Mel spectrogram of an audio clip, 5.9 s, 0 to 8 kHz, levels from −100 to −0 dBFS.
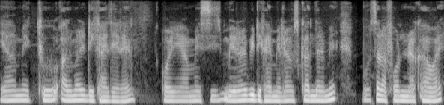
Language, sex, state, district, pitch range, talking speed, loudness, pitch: Hindi, male, Arunachal Pradesh, Papum Pare, 130-145 Hz, 265 wpm, -18 LUFS, 140 Hz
